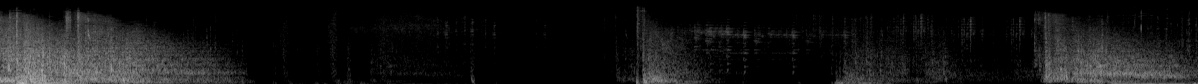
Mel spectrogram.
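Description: Musket volley fire in the Napoleonic battle game Mount and Blade: three loud, ragged bursts of many shots cracking at once, each trailing off into echo, separated by quieter gaps with faint footsteps.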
